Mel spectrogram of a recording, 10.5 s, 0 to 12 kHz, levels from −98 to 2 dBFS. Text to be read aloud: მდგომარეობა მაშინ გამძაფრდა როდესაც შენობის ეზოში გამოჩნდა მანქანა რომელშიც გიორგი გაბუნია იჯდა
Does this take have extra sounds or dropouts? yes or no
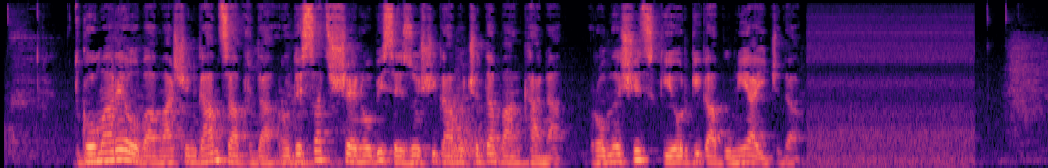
no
